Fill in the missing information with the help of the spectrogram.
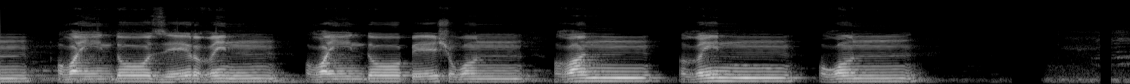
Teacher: خا اور غین دونوں گلے سے نکلیں گے زور لگا کر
